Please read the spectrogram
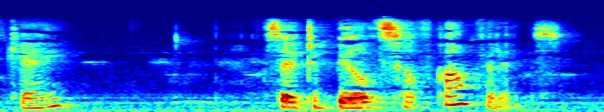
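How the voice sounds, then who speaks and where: The speech comes at a fairly slow pace, with vocal fry. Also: woman. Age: 70s. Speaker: life coach for older women. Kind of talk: motivational talk on a live video. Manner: animated; halting, many fillers.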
